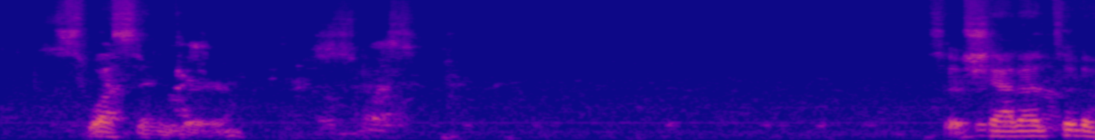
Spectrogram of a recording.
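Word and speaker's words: Schwesinger: He said, "For the sake of clarity, the number 33 pick in the draft pronounces his last name Swissinger." Swissinger.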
